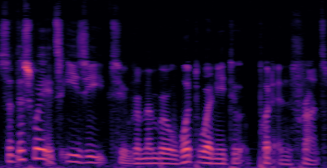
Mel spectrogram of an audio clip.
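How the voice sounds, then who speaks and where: Talking fairly quickly with fairly even intonation, this man has an unremarkable speaking voice. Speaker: language teacher. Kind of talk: language lesson, teaching. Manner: explanatory, tutorial.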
